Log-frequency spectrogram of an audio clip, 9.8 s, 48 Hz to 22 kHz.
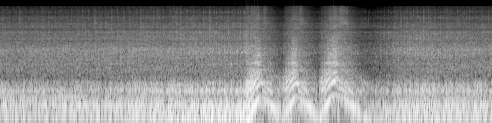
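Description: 2002 Suzuki GSX-R1000's inline-four engine idling through a Yoshimura carbon-fibre slip-on exhaust. About five seconds in it is blipped three times in quick succession, the revs rising and falling each time, then it settles back to a steady idle.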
